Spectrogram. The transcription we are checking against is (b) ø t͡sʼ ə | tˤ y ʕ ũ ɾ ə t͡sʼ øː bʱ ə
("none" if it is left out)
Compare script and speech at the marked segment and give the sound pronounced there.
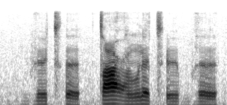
bʱ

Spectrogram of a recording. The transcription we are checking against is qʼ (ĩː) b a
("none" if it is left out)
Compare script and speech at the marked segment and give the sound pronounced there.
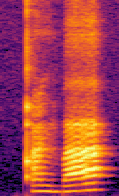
ĩː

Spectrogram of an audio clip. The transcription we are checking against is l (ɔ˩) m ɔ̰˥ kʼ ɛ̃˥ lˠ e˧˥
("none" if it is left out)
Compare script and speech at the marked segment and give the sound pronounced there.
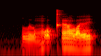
ɤ˩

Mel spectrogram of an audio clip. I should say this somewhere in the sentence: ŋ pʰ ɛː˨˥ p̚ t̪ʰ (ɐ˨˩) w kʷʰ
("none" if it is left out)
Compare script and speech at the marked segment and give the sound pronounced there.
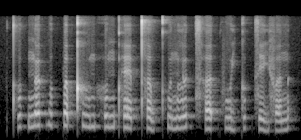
ɐ˨˩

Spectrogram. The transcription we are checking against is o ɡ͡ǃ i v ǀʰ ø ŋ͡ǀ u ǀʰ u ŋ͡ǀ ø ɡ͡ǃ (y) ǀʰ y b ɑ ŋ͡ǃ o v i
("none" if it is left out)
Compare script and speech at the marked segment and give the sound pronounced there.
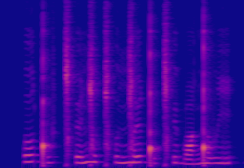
ø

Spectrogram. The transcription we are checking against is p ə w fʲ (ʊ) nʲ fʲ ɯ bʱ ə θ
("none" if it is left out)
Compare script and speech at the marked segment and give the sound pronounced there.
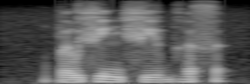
ʊ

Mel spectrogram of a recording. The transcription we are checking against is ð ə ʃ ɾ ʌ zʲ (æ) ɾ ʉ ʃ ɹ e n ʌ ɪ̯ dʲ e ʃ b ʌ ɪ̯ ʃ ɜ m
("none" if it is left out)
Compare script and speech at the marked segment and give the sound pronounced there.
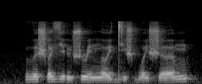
ɛ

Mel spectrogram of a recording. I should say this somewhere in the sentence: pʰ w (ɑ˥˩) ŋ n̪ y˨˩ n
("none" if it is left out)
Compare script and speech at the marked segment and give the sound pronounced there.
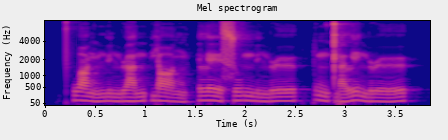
ɑ˥˩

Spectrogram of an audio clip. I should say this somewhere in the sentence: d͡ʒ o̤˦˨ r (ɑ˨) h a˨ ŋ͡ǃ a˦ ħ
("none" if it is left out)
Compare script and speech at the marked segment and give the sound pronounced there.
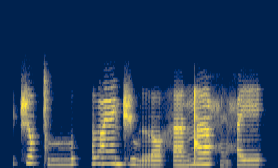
ɔ˨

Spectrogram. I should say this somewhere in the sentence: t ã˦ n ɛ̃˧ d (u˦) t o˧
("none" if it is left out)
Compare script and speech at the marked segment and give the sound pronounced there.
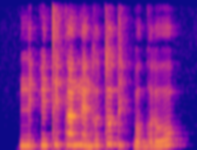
u˦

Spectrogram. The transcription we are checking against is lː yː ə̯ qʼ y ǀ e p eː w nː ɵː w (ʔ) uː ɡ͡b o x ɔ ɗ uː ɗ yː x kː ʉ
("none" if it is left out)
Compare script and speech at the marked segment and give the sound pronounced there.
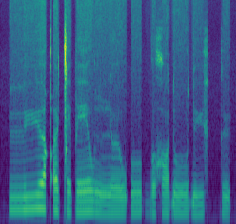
ʔ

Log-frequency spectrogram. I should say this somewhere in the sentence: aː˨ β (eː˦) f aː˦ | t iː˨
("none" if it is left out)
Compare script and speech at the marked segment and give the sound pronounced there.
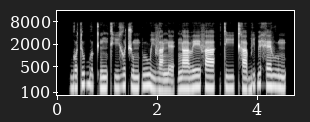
eː˦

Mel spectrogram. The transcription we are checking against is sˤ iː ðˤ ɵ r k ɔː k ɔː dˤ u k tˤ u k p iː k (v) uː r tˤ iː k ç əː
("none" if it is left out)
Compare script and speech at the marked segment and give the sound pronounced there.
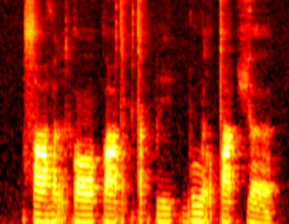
b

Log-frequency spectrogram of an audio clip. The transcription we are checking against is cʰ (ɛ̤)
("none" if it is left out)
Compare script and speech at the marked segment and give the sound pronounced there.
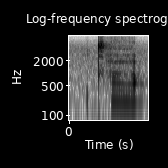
ɛ̤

